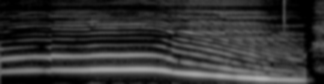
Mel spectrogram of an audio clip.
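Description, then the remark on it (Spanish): A vocal siren warm-up, one of two or three done quickly before a recording session: one voice holds a steady, fairly high hum-like tone, then glides smoothly down in pitch to a low note before cutting off. “me hago dos o tres sirenas”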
